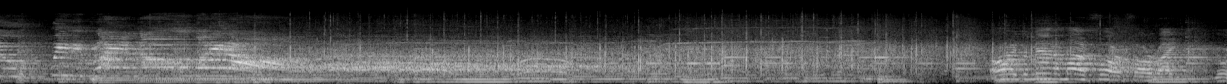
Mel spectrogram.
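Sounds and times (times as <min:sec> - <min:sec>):
sustained band chords: 0:00.8 - 0:09.2
audience applause and cheering at concert: 0:01.5 - 0:11.5.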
